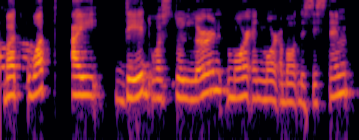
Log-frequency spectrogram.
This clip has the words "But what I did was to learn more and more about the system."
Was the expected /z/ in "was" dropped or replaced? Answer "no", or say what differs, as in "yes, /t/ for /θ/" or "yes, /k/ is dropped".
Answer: yes, /s/ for /z/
